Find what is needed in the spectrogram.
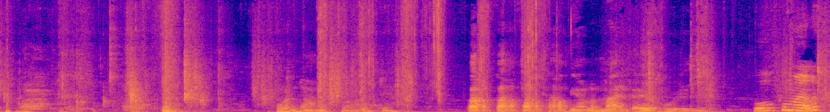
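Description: People talking, in speech the recogniser did not transcribe, with one sharp knock a little under two seconds in.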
